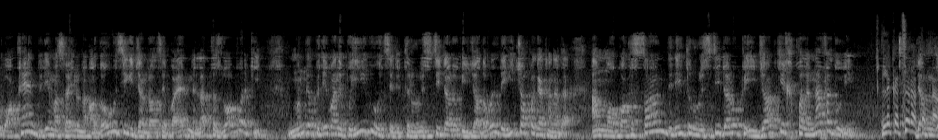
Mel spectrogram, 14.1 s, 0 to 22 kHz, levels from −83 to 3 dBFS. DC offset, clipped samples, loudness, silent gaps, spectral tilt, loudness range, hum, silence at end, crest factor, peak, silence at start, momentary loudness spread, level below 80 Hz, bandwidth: under 0.1%; under 0.1%; -30 LUFS; none; -5.5 dB/octave; 1 LU; none; 0 s; 16 dB; -14 dBFS; 0 s; 3 LU; -56 dBFS; 14 kHz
